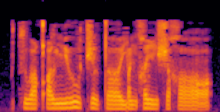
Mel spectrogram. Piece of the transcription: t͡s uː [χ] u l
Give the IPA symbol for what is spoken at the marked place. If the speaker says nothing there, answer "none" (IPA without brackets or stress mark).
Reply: qʼ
